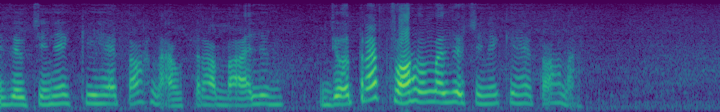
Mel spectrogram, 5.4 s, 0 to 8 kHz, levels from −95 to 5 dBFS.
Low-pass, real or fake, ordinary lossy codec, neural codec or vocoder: 7.2 kHz; fake; none; vocoder, 44.1 kHz, 128 mel bands, Pupu-Vocoder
